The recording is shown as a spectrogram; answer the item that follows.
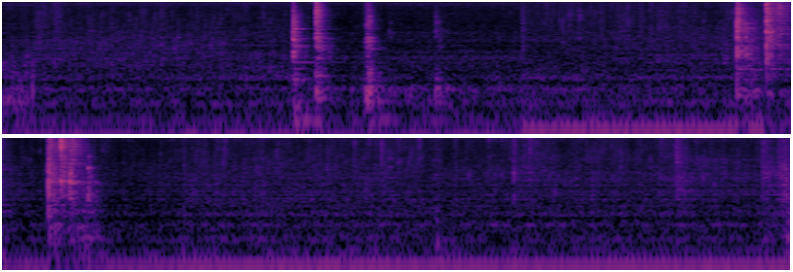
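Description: Tteokbokki sauce simmering quietly in a frying pan, with a few sharp clacks and knocks as pieces of rice cake and other ingredients are dropped in and a utensil touches the pan: two about two seconds in and a small cluster around five seconds.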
